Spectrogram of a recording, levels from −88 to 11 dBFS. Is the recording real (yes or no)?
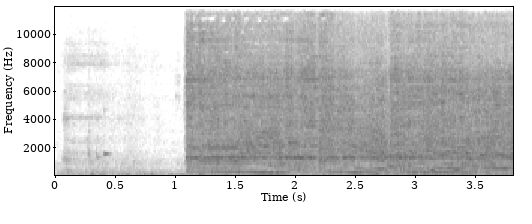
yes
